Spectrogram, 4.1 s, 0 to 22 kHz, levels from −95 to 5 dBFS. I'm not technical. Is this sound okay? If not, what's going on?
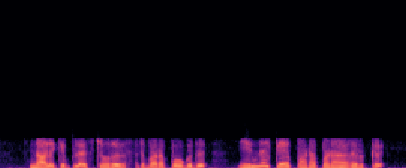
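No. The whole clip has passed through the GSM full-rate codec, the old mobile-phone coding. Nothing above 4 kHz gets through, so the speech sounds muffled, with a buzzy, gravelly roughness. Unlike simple muffling, this grit comes from the codec rebuilding the voice from pulses.

There are also lost GSM frames at 1.2 to 1.39 s, just after "நாளைக்கு ப்ளஸ் டூ" and before "வரப் போகுது இன்னைக்கே", and at 3.42 to 3.56 s, after "வரப் போகுது இன்னைக்கே". In each, the last good sound is held as a brief metallic ring instead of a clean gap or a click. The first spot is broken into several short bursts.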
